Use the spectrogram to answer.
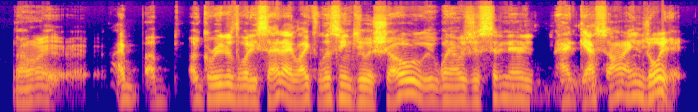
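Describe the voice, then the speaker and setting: A middle-aged radio producer and talk show host speaks candidly and casually on a talk show, plain-spoken and a little defensive. His medium-pitched voice has a fairly bright tone with no room sound.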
